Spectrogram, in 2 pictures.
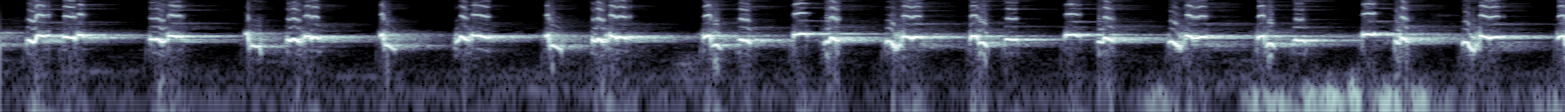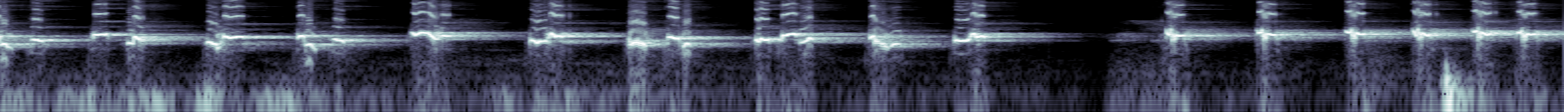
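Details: Long 'ropel' lure song from a female Sooty-headed bulbul (trucuk), used to make birds sing: a near-continuous stream of clear, slurred whistles repeated quickly for over ten seconds, a faint low rumble partway through.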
